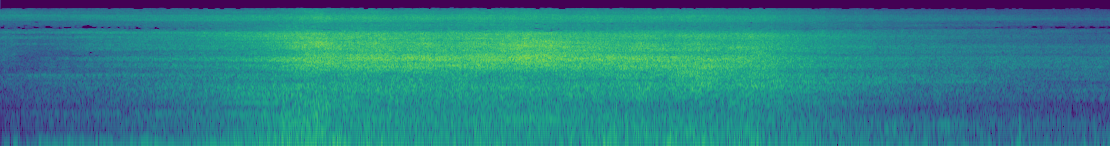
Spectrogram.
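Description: PKP Intercity electric multiple unit passing through at speed: the rush of wheels on rails and air swells over about three seconds, holds loud for several seconds, then fades as the train pulls away.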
